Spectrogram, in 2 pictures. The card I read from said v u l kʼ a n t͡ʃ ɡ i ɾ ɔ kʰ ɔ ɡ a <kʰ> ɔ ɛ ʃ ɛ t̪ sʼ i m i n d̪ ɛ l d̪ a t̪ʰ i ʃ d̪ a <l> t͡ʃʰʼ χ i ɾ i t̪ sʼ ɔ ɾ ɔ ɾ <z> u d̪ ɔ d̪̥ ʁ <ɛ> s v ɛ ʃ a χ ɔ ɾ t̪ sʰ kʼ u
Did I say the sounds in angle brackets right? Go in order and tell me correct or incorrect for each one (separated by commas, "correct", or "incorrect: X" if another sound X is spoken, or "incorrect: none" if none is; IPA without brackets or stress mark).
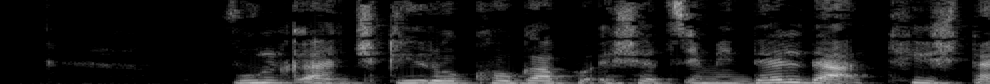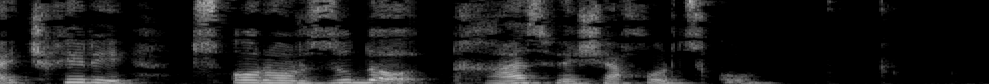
incorrect: pʰ, incorrect: none, correct, incorrect: a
